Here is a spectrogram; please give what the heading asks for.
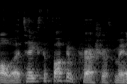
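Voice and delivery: ordinary talk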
